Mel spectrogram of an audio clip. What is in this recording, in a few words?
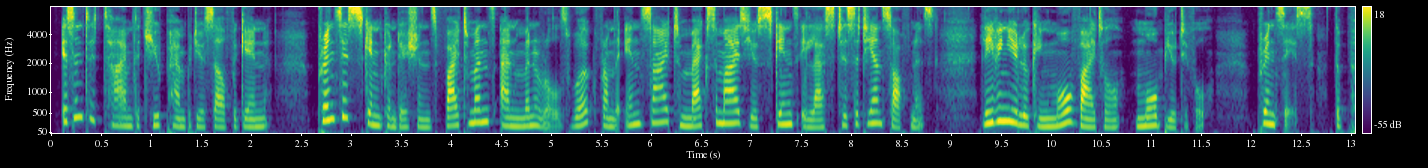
soft sell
